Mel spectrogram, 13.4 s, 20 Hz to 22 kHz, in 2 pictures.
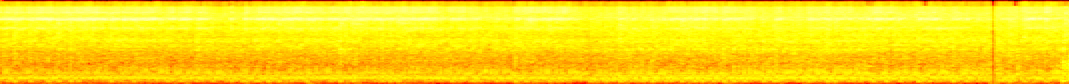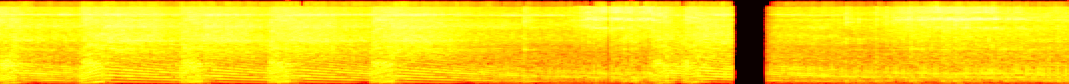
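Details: Makita DCS540 two-stroke chainsaw after low-jet and choke adjustment. It holds a rough idle, but every throttle blip bogs and falls back; the lean high-speed jet needs richening. The owner thinks it possibly needs a carb kit.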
